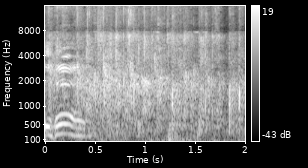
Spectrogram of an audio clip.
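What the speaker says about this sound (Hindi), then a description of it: "एक बार उनके लिए भी शानदार ताली होना चाहिए।" An audience at a business seminar in Varanasi claps together in a dense burst of applause, with a voice speaking over the start.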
